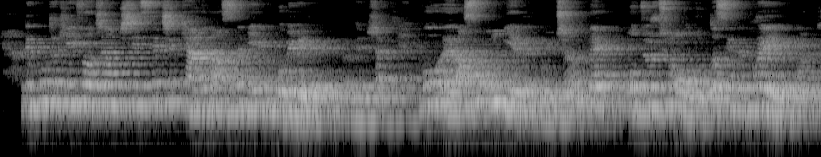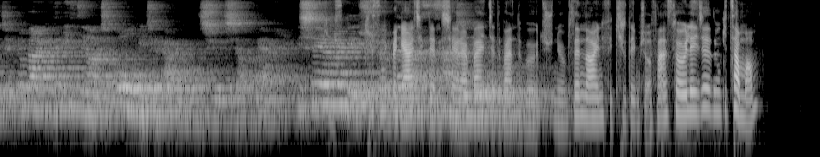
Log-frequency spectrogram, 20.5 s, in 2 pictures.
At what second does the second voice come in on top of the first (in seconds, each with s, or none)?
14.3 s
